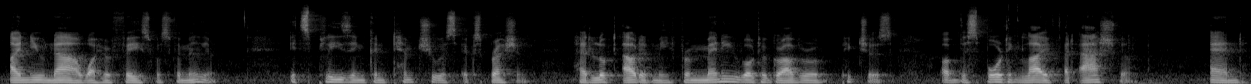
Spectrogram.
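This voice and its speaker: Low-voiced man reading a novel aloud. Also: slight background noise. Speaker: reader and channel host.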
